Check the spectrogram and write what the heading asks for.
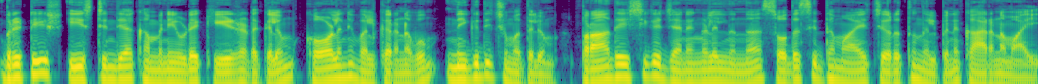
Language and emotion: Malayalam, neutral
